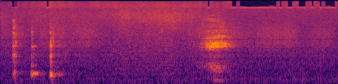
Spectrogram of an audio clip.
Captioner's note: weeping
